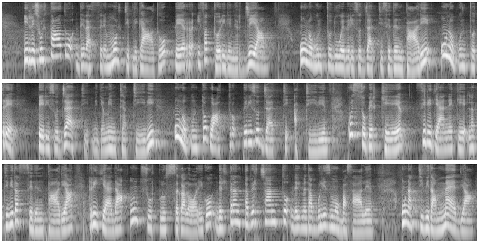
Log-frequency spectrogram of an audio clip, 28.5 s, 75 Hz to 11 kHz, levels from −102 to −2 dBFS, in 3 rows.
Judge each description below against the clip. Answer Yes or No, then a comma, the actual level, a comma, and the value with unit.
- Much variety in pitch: Yes, wide, 6.9 semitones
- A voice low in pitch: No, medium, 175 Hz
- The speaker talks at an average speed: No, slow, 95 wpm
